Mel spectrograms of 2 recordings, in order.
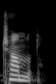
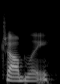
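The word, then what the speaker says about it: Cholmondeley: an affair with rose hanur the Martian of Chumley not the maress of chum just for clarity that is spell that sounds like her dog food brand oh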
